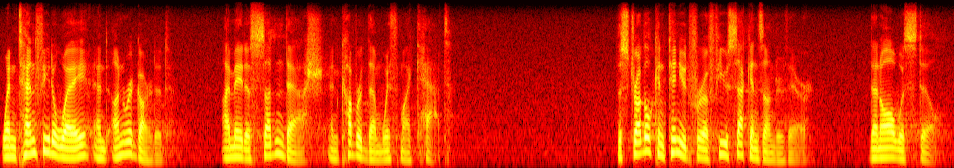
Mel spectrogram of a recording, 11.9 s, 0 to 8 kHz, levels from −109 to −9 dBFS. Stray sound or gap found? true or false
true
